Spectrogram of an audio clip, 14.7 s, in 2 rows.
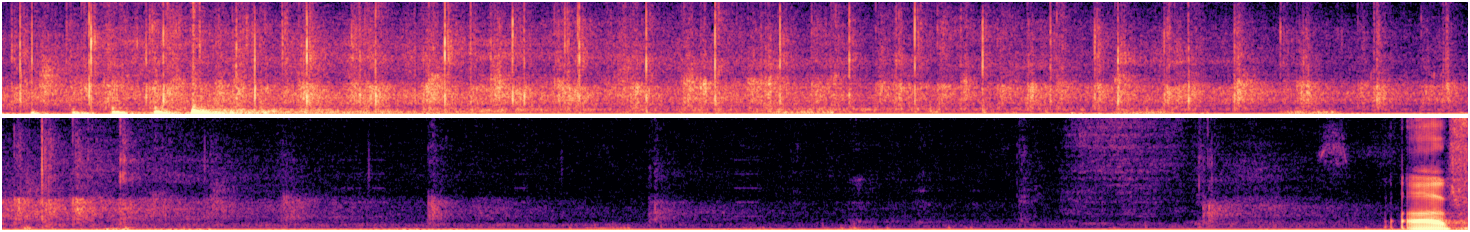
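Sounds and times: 
audience applause for guests: 0.0 - 9.6.

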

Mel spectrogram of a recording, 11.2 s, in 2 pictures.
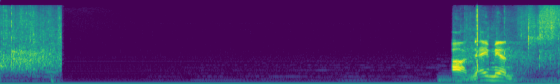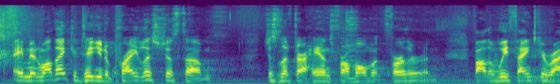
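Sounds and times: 
audience hand clapping: 0.0 - 0.6, 4.6 - 6.5
speech: 4.5 - 11.1.

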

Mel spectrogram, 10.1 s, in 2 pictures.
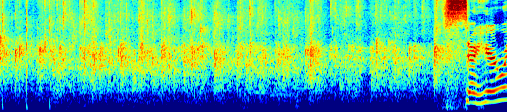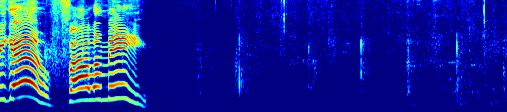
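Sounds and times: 
audience applause: 0.0 - 4.7
speech: 4.6 - 6.6.

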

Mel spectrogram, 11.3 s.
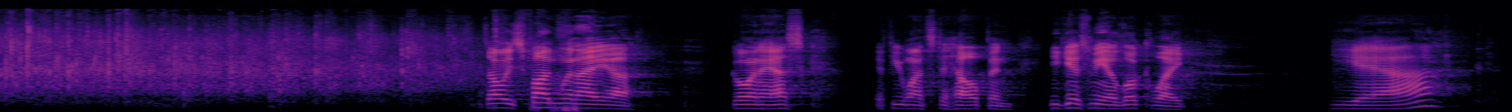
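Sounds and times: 
audience round of applause: 0.0 - 3.7
speech: 3.7 - 4.9, 5.5 - 9.0, 10.0 - 11.0.

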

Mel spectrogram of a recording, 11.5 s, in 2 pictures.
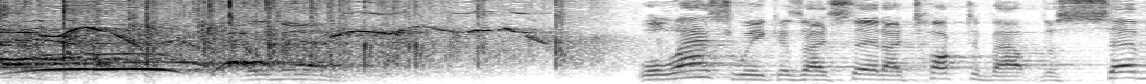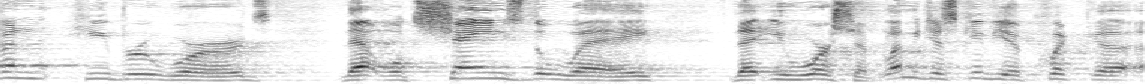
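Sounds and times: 
church congregation clapping to welcome online viewers: 0.0 - 3.2
speech: 3.2 - 11.4.

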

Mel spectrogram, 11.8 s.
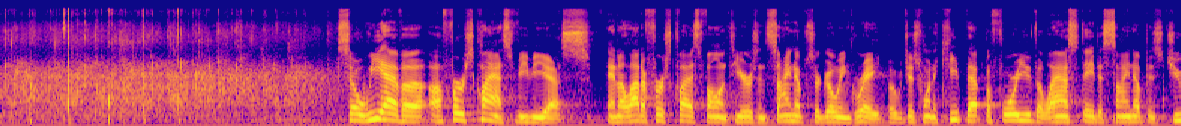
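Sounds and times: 
audience applause: 0.0 - 3.4
speech: 3.4 - 11.7.

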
